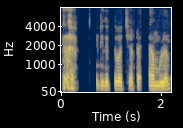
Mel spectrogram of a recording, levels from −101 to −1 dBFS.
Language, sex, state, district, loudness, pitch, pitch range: Bengali, male, West Bengal, Dakshin Dinajpur, -17 LUFS, 125 Hz, 120-130 Hz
